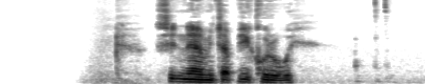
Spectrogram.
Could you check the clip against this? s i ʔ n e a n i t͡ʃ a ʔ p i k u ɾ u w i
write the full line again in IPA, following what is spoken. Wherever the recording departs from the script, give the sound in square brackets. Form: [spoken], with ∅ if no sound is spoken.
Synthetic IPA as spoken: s i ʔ n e a [m] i t͡ʃ a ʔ p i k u ɾ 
